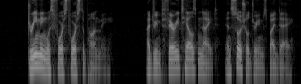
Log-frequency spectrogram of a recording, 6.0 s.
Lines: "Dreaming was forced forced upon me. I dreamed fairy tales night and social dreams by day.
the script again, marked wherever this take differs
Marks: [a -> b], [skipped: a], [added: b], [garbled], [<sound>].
"Dreaming was forced forced upon me. I dreamed fairy tales night and social dreams by day.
